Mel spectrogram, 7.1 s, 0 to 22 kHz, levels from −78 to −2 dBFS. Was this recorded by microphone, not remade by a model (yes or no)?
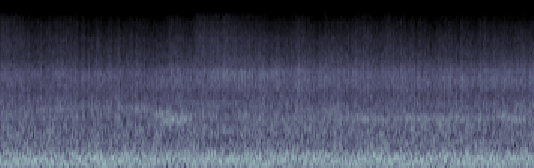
no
